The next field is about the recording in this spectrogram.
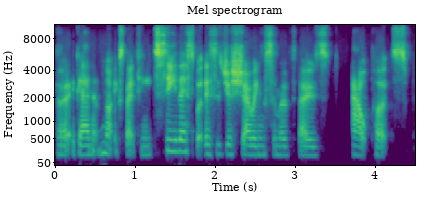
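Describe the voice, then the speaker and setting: A woman presenting slides on a webinar video call, talking quickly with some fillers. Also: lowish voice, vocal fry, no echo. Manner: quick, slightly hurried delivery with fillers.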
